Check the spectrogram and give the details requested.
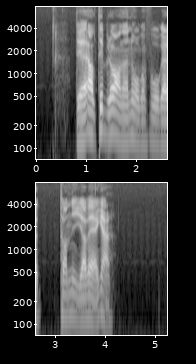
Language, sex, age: Swedish, male, 26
